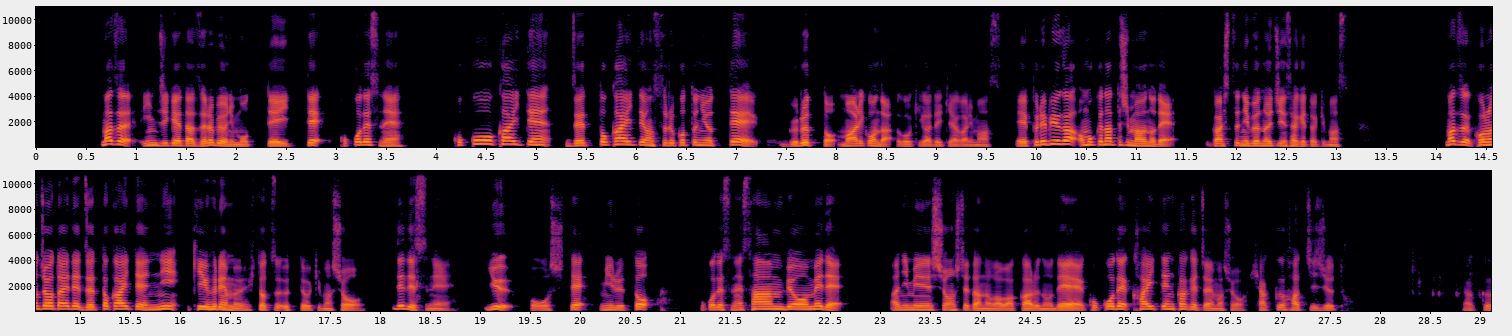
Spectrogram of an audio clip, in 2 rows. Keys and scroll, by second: 1.3 r, 10.1 super+z, 19.1 u, 28.2-29.1 typing.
